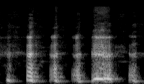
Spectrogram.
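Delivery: high burst of laughter; helpless laugh at a grim subject. Real, not acted. Commentator amused by his own acted accusation, laughing. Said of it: "I'm laughing".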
